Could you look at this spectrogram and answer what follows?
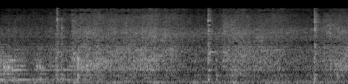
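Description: Meat sizzles and fries steadily in a pan as it is stirred, a continuous bright crackle broken by a few sharp scrapes of the spoon against the pan.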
